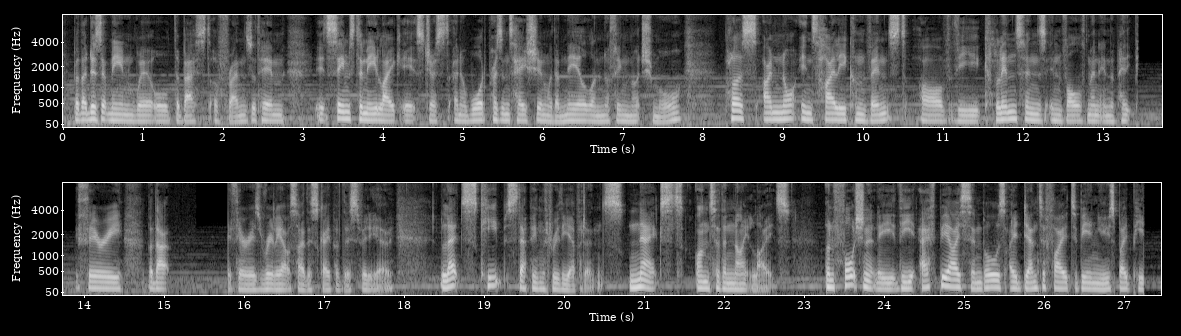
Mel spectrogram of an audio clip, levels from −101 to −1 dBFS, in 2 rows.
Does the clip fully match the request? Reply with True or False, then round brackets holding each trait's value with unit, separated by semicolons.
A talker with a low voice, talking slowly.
False (115 Hz; 165 wpm)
